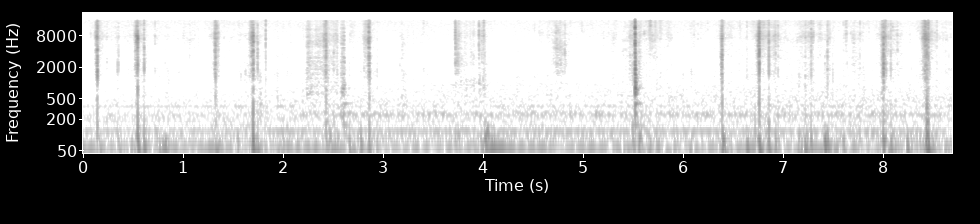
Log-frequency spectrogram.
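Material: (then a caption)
Polyurethane foam. A hand-sized, soft, solid polyurethane foam squishy toy shaped like a slice of white bread is pressed and rubbed with the thumbs and fingertips of both hands. The result is quiet, low, muffled squeezing and rubbing, with scattered brief, dry crackling clicks that reach up bright over a steady low hum.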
